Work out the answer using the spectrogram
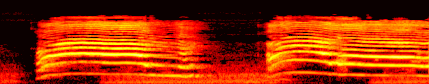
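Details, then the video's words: A domestic cat gives two long, steady meows with strong harmonics, each held for over a second, the second slightly lower and drawn out, with soft background rumble between them. "These cats can speak English"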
